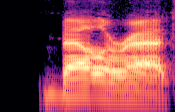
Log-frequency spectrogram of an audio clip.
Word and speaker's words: Ballarat: Ballarat.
